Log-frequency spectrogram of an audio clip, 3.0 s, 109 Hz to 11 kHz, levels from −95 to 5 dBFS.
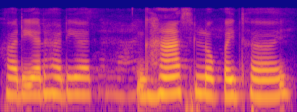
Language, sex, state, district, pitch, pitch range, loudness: Magahi, female, Jharkhand, Palamu, 225 Hz, 215-230 Hz, -17 LUFS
